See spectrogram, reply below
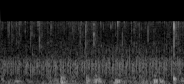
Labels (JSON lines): {"label": "biophony, rattle", "recorder": "SoundTrap 500"}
